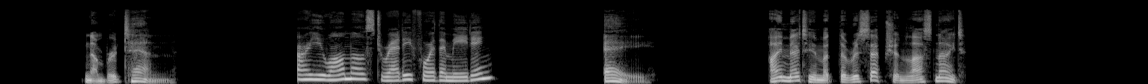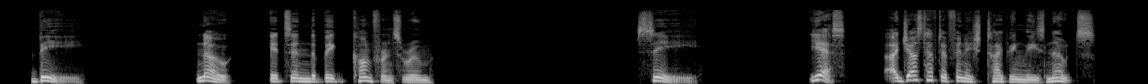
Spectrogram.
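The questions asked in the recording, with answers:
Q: Are you almost ready for the meeting?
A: C: Yes, I just have to finish typing these notes.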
